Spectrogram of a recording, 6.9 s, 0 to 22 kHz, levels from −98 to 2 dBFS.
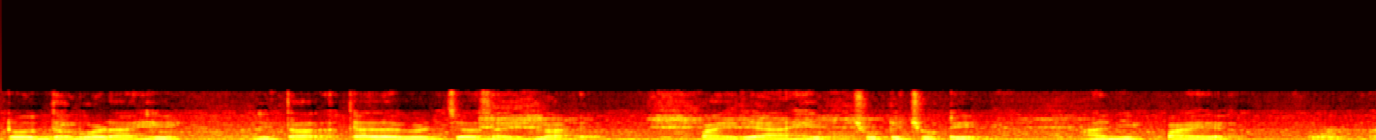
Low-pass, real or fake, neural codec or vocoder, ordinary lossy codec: none; fake; codec, 16 kHz, 16 kbps, FunCodec, trained on LibriTTS, 50 frames a second; none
